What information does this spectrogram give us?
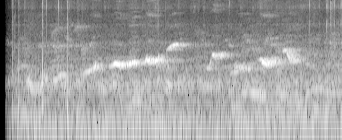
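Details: Caged white-rumped shama singing: a string of clear whistled notes climbing from low to high, then short rising and falling whistled phrases, over a steady low hum.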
